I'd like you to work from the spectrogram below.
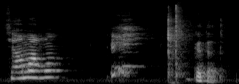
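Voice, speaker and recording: A woman's voice: high voice, wildly swooping pitch, slow, slight background noise. A woman vlogger filming a casual makeup haul at home on her phone, chatting and thinking aloud as she opens and swatches products. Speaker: beauty vlogger. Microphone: phone camera.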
